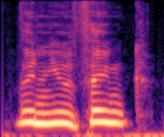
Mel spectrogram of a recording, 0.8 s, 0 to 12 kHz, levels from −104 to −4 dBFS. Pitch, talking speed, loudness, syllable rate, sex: 245 Hz, 220 wpm, -13 LUFS, 4.8 syllables/s, male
